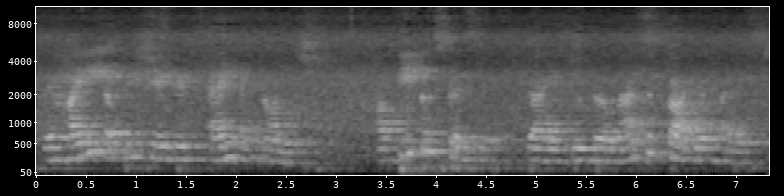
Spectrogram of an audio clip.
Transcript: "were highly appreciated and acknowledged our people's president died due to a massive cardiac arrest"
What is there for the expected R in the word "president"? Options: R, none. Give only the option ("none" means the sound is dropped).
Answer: none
